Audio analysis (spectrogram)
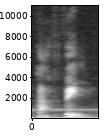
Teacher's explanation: la mayor fuerza la hacemos en la tónica, que es la fe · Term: sílaba tónica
